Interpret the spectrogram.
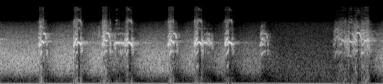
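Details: Black-naped tern calling in a brisk series of short, sharp, raspy notes for two and a half seconds, then a brief silence before another rough burst.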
